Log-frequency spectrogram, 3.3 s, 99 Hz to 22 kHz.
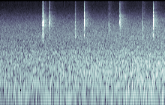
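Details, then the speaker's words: Five-pin automotive relay energized by touching positive to pins 86/85 with a circuit tester: sharp, crisp clicks, about ten over three seconds, above a steady hiss; the relay pulls in cleanly each time. "you can hear that clicking so basically that's how you will power a component um inside the car"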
